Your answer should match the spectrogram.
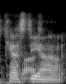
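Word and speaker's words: Castellanos: I don't know how to pronounce Castellano. Yeah, you got it right.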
